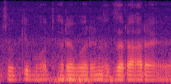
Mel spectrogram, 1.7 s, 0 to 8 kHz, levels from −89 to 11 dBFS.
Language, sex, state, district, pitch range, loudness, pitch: Hindi, male, Bihar, Sitamarhi, 110-115 Hz, -18 LUFS, 115 Hz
